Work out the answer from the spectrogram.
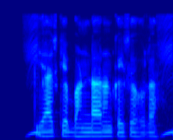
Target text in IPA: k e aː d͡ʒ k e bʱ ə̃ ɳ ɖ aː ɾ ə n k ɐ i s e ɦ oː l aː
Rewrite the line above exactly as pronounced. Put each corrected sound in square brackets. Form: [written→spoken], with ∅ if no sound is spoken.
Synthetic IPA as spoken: k [e→i] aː d͡ʒ k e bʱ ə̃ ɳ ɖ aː ɾ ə n k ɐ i s e ɦ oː l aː

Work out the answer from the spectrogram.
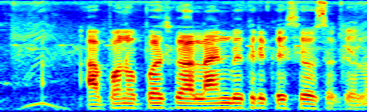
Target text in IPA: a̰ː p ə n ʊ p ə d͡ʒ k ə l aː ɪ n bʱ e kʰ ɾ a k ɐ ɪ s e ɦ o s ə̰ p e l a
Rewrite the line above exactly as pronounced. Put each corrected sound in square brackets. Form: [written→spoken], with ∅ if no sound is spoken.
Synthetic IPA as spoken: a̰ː p ə n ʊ p ə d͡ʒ k [ə→a] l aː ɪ n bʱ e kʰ ɾ [a→i] k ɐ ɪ s e ɦ o s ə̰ [p→k] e l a

